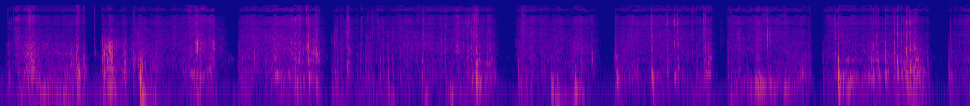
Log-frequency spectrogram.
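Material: Denim.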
